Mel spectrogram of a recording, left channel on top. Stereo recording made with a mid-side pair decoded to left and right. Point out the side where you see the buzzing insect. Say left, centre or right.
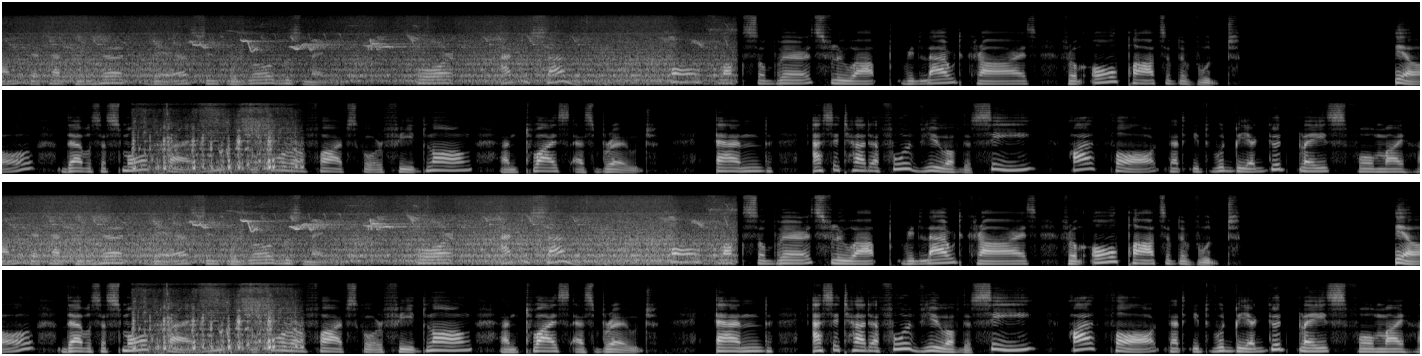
right.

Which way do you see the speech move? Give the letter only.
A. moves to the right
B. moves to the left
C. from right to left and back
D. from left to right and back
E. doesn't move
E.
